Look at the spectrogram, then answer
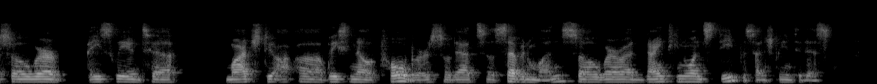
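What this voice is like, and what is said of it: Thick Boston accent. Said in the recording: “my thick Boston accent”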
